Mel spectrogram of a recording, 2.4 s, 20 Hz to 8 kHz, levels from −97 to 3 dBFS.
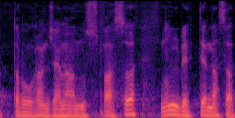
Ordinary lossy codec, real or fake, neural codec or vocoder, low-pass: none; fake; codec, 16 kHz, 2 kbps, FunCodec, trained on LibriTTS, 25 frames a second; none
